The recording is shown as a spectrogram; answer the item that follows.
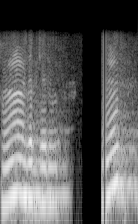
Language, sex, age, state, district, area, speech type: Hindi, male, 45-60, Uttar Pradesh, Hardoi, rural, conversation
